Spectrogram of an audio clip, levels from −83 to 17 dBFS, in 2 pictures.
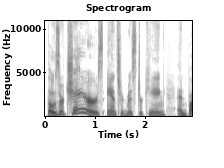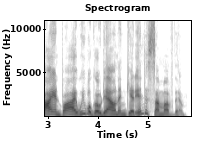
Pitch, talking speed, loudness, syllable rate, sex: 225 Hz, 205 wpm, -19 LUFS, 4.6 syllables/s, female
